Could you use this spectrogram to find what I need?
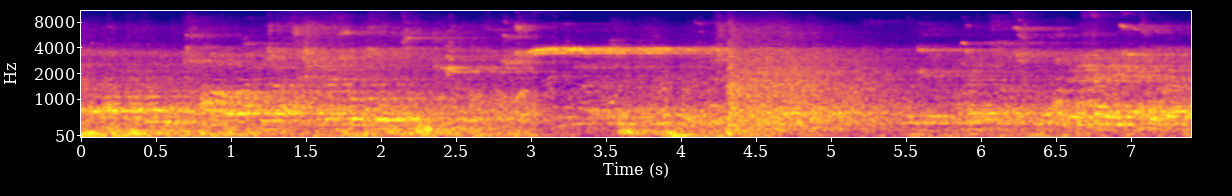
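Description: A ball thumps as it bounces on a hard floor.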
